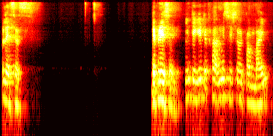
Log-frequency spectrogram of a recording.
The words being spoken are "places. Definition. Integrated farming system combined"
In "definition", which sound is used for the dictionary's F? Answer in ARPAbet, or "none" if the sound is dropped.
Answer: P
